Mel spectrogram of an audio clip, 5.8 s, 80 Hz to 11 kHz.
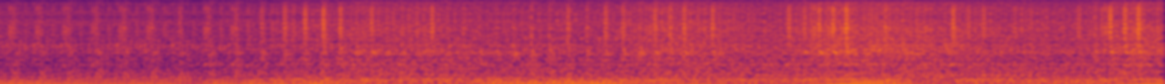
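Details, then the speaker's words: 1998 Jeep Cherokee 4.0L that began clicking after a 4-degree cold start and worsened through the day: deep, heavy knock at idle from low inside the engine, valves fine and fan belt off; suspected wrist pin slap, not confirmed. "I believe is a wrist pin slap, so we're going to have to tear it down and go into it and see what's the matter with it. It's down internal in the motor."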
